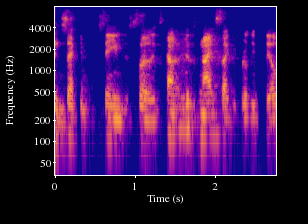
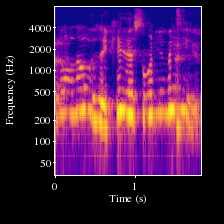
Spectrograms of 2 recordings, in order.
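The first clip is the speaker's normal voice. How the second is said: high, loud, drawn-out protest; playful squeal of indignation; mock outrage; 7 dB louder than usual. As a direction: blurt it out in hammed-up disbelief. Playfully acts out scandalized outburst.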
